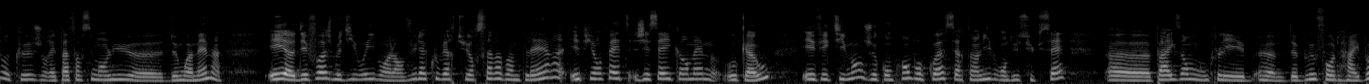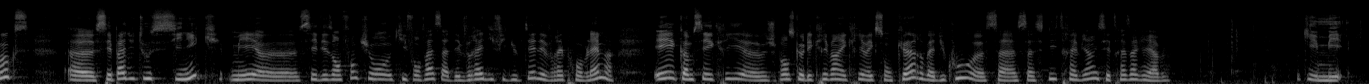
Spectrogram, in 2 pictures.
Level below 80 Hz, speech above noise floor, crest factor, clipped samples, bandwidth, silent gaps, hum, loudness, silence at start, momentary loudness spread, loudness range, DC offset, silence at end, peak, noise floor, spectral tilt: -62 dBFS; 27 dB; 22 dB; under 0.1%; 16 kHz; none; none; -36 LUFS; 0 s; 7 LU; 3 LU; under 0.1%; 0.2 s; -14 dBFS; -62 dBFS; -5 dB/octave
